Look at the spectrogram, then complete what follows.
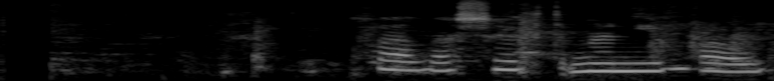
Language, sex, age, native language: Icelandic, female, 10, Icelandic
